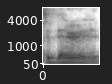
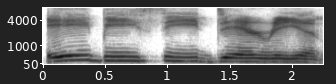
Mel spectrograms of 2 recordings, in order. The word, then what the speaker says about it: Abcarian: do you pronounce it oh abaran totally see that's how I say it apparently it's abcarian like I can't even do that with my mouth it's you have to say the letters ABC Darian right I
